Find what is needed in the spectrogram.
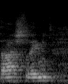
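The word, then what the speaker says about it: Aisling: mostly it's called a spelled a i s l i n g but pronounced Ashling and it's mostly a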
